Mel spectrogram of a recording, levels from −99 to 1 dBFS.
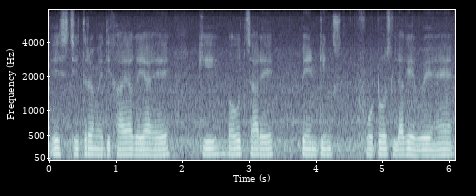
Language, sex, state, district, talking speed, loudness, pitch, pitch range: Hindi, male, West Bengal, Alipurduar, 140 wpm, -15 LUFS, 120 Hz, 115-125 Hz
